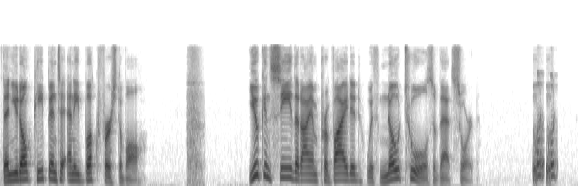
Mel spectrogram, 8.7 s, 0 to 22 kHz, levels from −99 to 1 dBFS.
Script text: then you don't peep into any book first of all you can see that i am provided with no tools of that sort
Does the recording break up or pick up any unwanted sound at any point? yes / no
yes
